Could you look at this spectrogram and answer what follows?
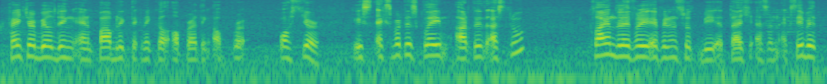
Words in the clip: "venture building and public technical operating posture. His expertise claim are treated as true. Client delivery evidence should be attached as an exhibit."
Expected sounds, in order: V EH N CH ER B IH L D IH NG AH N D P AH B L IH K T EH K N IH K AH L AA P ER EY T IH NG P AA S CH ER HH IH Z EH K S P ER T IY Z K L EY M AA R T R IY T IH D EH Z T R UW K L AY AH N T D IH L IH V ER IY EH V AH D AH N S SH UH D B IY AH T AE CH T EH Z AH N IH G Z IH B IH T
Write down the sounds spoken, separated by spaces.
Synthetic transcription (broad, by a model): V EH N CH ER B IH L D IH NG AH N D P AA B L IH K T EH K N IH K AH L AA P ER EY T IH NG P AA S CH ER HH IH S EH K S P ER T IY S K L EY M AA R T IY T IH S T R UW K L AY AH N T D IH L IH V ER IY EH V AH D AH N S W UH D B IY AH T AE CH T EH S AH N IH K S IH B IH T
